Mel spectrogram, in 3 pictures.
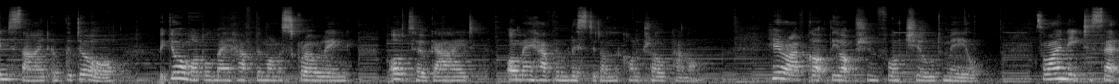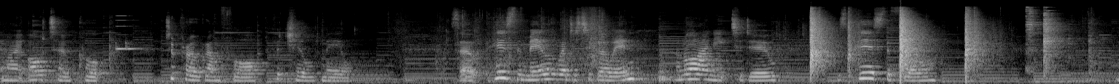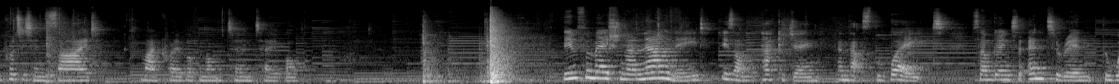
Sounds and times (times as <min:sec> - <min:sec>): Speech: 0:00.0 - 0:07.0, 0:07.7 - 0:09.8, 0:10.4 - 0:12.2, 0:12.9 - 0:14.8, 0:15.7 - 0:19.0, 0:19.6 - 0:20.6, 0:22.4 - 0:25.4, 0:28.0 - 0:33.5
Music: 0:00.0 - 0:33.5.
